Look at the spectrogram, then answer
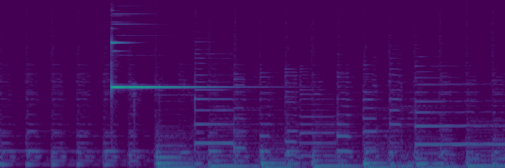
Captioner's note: playful orchestral music; bell rings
